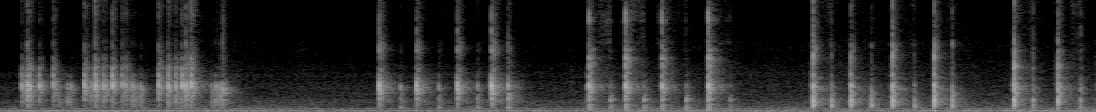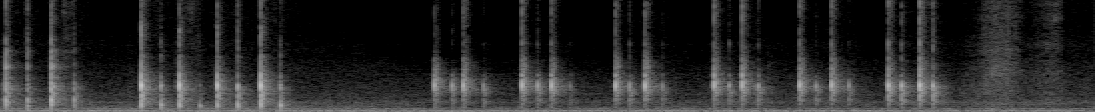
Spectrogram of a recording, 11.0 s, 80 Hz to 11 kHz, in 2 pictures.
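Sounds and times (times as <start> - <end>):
mechanical keyboard typing: 0.1 - 1.2, 1.9 - 7.0, 7.7 - 10.3.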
